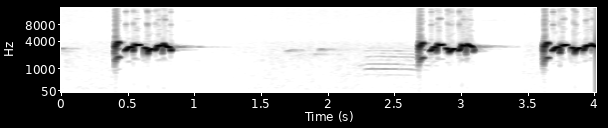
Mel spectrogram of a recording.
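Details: Sooty-headed bulbul lure song: bubbling whistled phrases of four to five quick undulating notes, repeated three times, with a faint soft tone between.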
